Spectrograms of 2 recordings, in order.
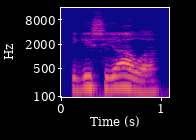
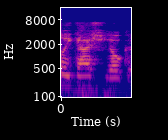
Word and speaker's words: Higashioka: Though Sanchez may have a battle though Sanchez may have to battle Kyle Higishiyawa. I can't never say his name right. For It's the all right. starting It's Kyle Higashioka.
